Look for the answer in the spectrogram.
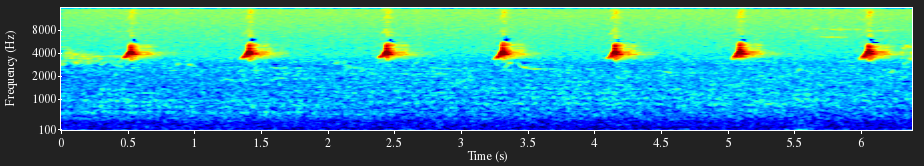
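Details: Chaffinch repeating a bright, clipped high chirp seven times at roughly one-second intervals, each note brief and identical, with low background noise.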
